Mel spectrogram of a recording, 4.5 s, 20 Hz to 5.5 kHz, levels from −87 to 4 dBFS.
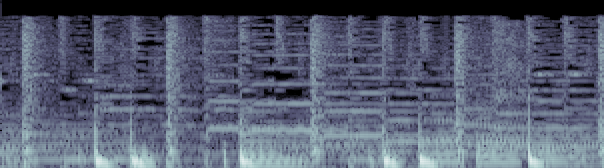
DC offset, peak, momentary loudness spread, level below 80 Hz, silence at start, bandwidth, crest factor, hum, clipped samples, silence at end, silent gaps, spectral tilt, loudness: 0.2%; -2 dBFS; 8 LU; -24 dBFS; 0 s; 4.5 kHz; 16 dB; none; under 0.1%; 0 s; none; -10 dB/octave; -21 LUFS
